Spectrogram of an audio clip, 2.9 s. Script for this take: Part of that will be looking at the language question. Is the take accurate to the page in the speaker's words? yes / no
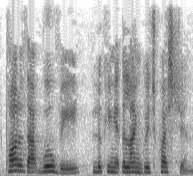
yes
